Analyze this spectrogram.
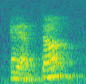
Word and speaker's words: Это: If O is not stressed, we pronounce it like A. Это моя, the same, мама.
